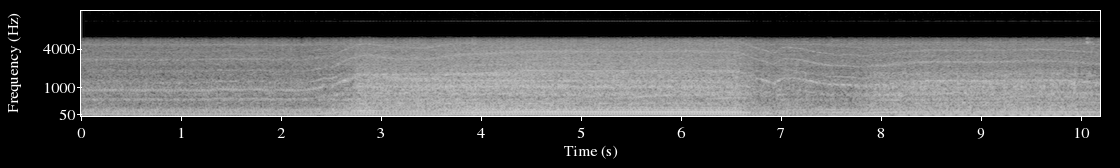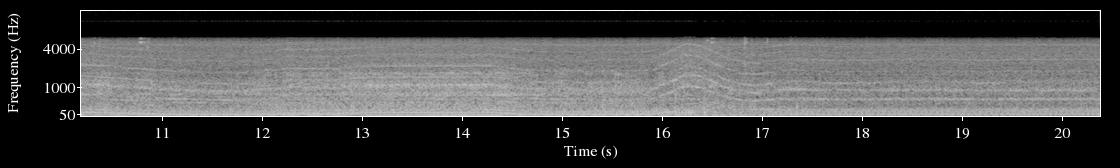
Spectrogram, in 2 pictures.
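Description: Honda GL1800 Gold Wing's flat-six engine pulling up a steep hairpin climb. The revs rise sharply about two and a half seconds in, hold for about four seconds, then drop back. A shorter rise and fall comes later.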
